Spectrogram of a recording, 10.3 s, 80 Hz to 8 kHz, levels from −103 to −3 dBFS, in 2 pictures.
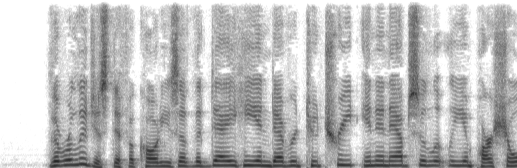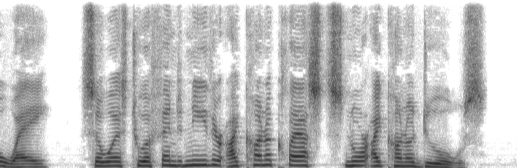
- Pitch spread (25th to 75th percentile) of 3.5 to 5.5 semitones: No, average, 2.8 semitones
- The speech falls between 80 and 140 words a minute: Yes, slow, 135 wpm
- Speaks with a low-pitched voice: No, high, 200 Hz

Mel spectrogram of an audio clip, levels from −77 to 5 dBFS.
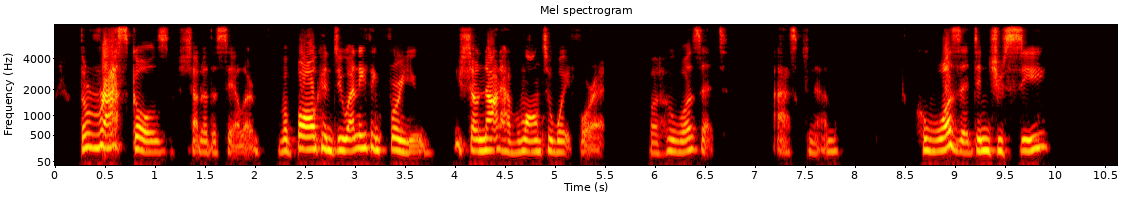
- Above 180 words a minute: Yes, average, 190 wpm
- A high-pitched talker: Yes, high, 210 Hz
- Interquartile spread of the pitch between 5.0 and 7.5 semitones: No, average, 3.0 semitones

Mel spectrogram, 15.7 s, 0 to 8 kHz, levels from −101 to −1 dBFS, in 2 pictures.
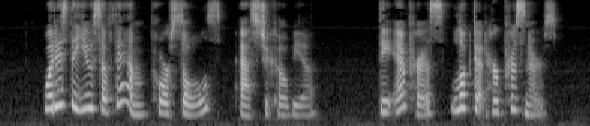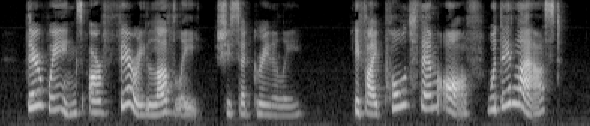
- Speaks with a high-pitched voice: Yes, high, 235 Hz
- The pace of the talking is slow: Yes, slow, 130 wpm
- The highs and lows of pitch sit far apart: Yes, wide, 7.6 semitones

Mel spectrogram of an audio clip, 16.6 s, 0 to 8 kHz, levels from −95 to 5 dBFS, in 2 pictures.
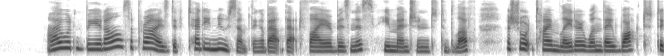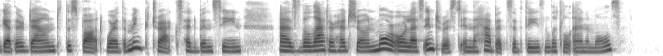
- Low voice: No, high, 200 Hz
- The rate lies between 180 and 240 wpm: Yes, average, 190 wpm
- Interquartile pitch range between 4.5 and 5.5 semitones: Yes, average, 4.8 semitones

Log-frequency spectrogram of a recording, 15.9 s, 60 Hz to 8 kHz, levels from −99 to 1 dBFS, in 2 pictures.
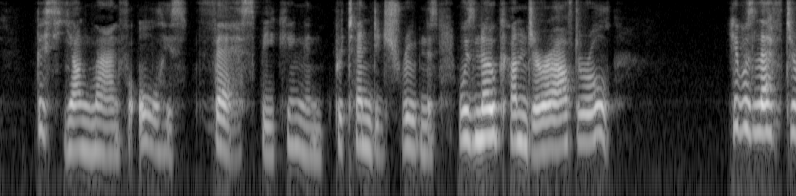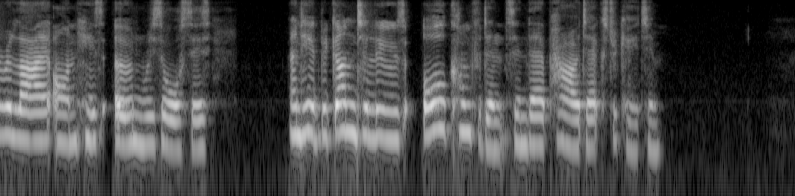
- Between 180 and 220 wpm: No, average, 145 wpm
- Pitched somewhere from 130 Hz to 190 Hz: No, high, 230 Hz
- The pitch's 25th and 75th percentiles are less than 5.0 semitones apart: No, wide, 5.4 semitones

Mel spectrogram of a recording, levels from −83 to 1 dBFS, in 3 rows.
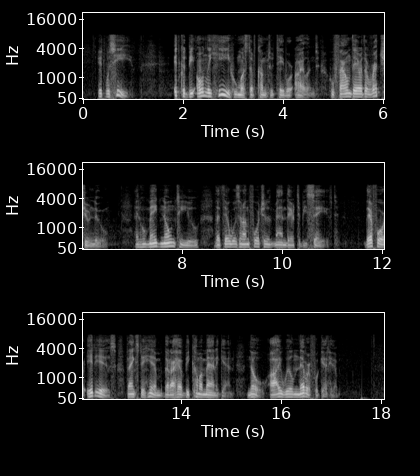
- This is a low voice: Yes, low, 120 Hz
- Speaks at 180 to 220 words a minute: Yes, average, 190 wpm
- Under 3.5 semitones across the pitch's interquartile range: No, average, 4.3 semitones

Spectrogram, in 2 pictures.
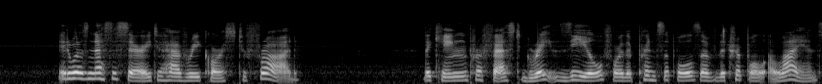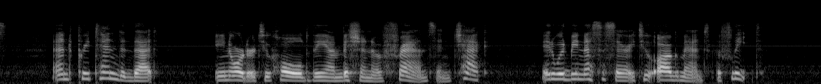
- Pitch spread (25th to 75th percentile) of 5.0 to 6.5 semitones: Yes, wide, 5.6 semitones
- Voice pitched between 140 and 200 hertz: Yes, high, 190 Hz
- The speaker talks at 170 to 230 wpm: No, average, 150 wpm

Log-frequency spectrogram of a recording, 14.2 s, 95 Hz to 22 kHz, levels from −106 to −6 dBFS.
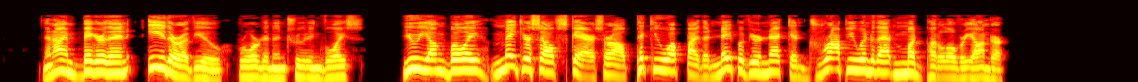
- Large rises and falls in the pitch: Yes, wide, 7.9 semitones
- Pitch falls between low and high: Yes, medium, 180 Hz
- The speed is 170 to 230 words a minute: No, average, 155 wpm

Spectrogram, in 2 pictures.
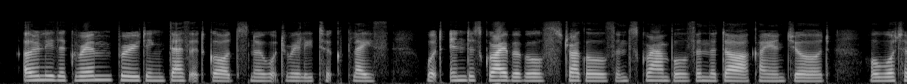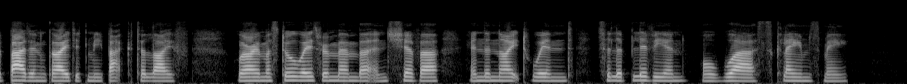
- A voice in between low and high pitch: Yes, medium, 170 Hz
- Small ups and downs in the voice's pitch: Yes, narrow, 1.6 semitones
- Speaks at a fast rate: No, average, 140 wpm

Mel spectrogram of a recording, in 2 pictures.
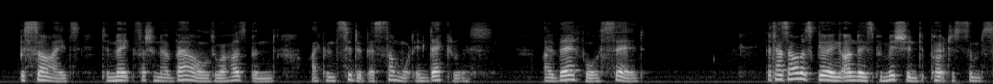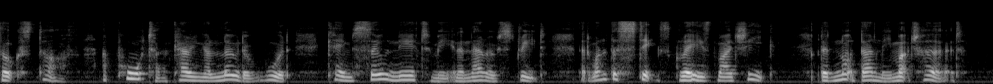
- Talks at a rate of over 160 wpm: Yes, average, 185 wpm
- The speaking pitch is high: No, medium, 180 Hz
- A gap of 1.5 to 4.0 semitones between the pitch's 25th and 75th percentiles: No, average, 4.4 semitones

